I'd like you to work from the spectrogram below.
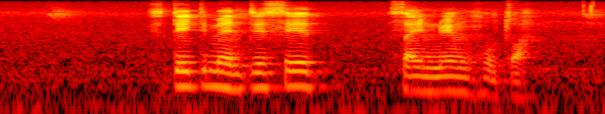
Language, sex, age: Southern Sotho, male, 23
